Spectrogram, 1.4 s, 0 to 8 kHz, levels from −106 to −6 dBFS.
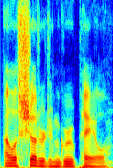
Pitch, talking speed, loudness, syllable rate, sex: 105 Hz, 210 wpm, -15 LUFS, 6.8 syllables/s, male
